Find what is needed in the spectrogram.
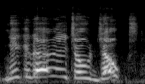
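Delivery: high, loud mocking voice of the joke thief; shrill put-on rival voice; mocking Ezal. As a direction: squeal it back like the rival comic. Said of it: "told me, said".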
